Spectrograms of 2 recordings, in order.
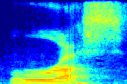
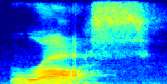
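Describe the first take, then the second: First: Russ with a short central uh vowel, jaw pushed forward. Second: Ross with a wide open ah vowel, lips open and relaxed. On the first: Teacher contrasting Russ with Ross, short uh vowel. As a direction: tighten to a clipped uh sound in Russ. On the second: Teacher contrasting Ross with Russ, open vowel. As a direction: let the mouth drop open on Ross. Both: Shown as a demonstration. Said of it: "the difference in pronunciation?".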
